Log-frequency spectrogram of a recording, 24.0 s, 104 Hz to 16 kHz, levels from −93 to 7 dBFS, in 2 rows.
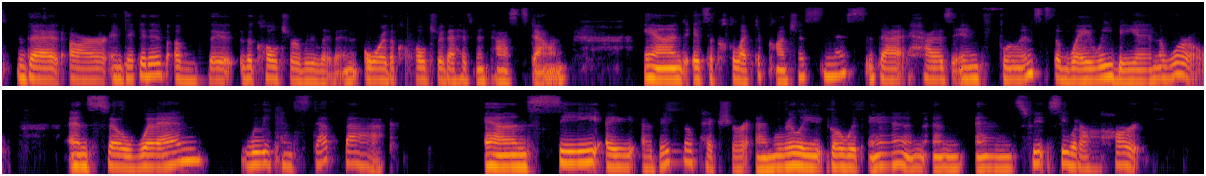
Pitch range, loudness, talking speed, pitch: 150-180 Hz, -25 LUFS, 140 wpm, 165 Hz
